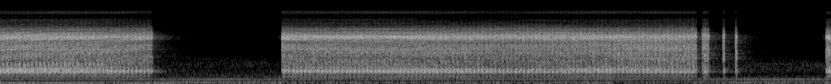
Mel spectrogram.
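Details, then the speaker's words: Homebuilt aircraft: powering up the MGL Discovery Lite EFIS panel makes the MGL V6 VHF radio break squelch, a loud steady hiss cutting out and returning; interference appears to radiate from the display front toward the antenna; later greatly improved by added grounding and shielding. "something is really noisy inside that system and I think whatever it is if from some angles the metal housing is preventing the signal from radiating but out the front of the screen here it appears to be a pretty clear shot"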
